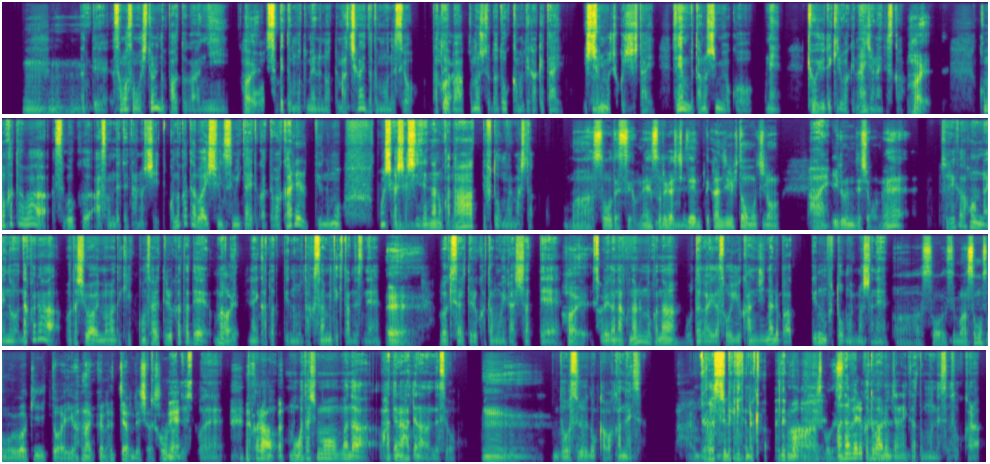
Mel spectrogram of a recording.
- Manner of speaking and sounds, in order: laughing while speaking: "言わなくなっちゃうんでしょうしね"; laugh; laughing while speaking: "どうするべきなのか"
- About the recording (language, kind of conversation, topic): Japanese, podcast, 新しい考えに心を開くためのコツは何ですか？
